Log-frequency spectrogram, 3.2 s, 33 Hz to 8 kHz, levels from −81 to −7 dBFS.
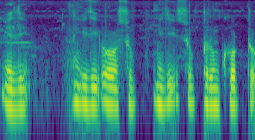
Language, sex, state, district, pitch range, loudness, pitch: Telugu, male, Andhra Pradesh, Manyam, 125-135 Hz, -20 LUFS, 130 Hz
